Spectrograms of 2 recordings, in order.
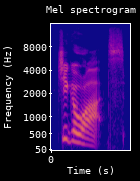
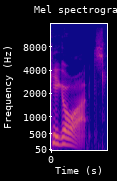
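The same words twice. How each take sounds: First: The word begins with a soft J sound. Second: The word begins with a hard G sound. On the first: "the actors thought it was gigawatts ... because there's more J than G instances" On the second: "and not gigawatts"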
